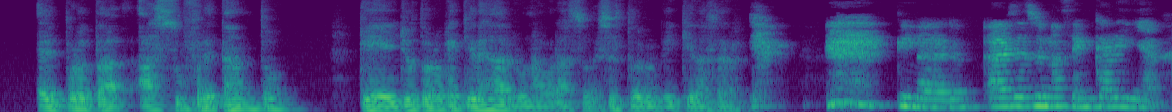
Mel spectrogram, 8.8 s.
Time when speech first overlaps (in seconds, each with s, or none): none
